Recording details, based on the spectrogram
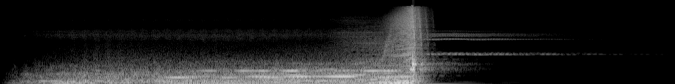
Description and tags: Dark Teleport
Dark energy pulses as a group of baddies disappear.
Sources:
weapWeappear
tongue-mouth-pop-7
magic, spell, teleport, portal, DnD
